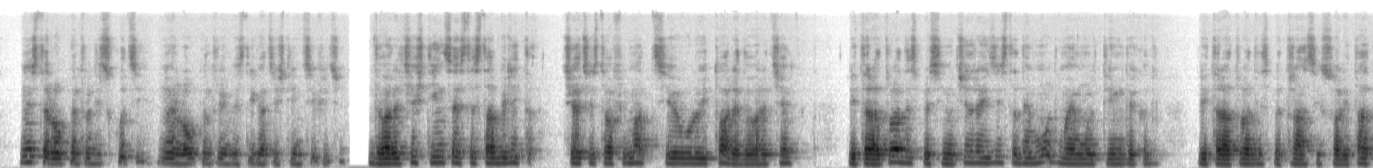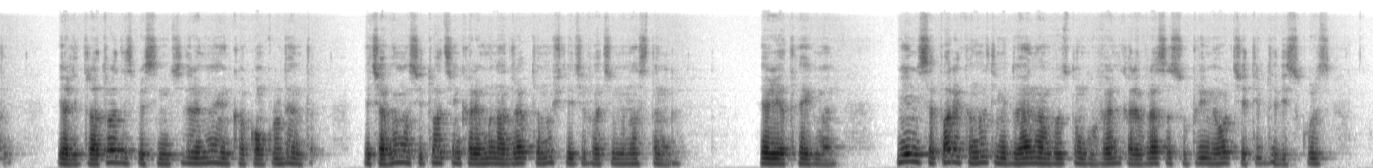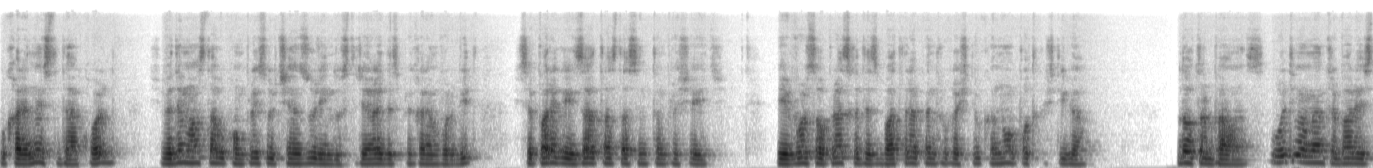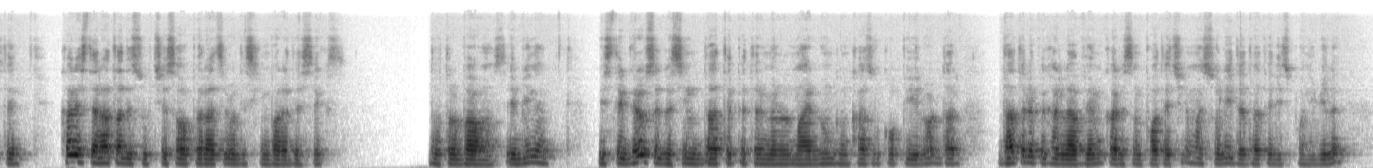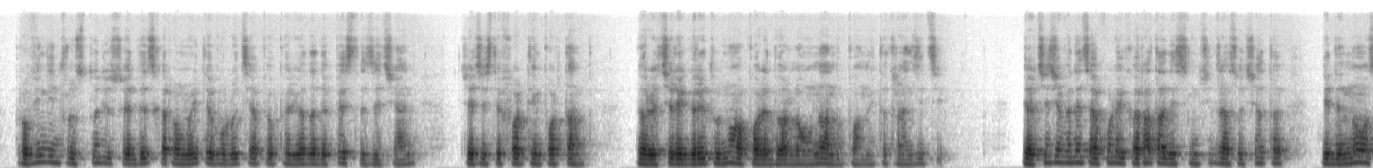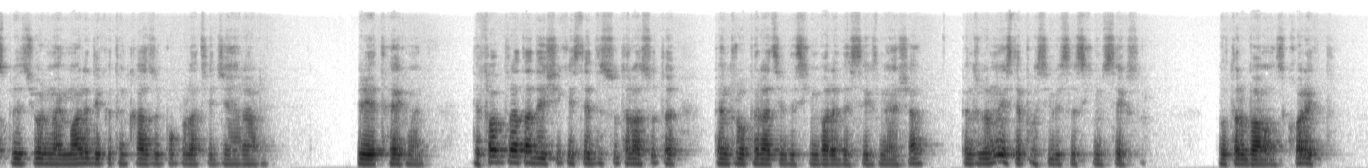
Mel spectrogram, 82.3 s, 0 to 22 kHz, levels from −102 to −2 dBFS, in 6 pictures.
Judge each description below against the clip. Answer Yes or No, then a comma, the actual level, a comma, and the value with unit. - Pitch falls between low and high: No, low, 115 Hz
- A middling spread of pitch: No, narrow, 1.5 semitones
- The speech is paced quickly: Yes, fast, 180 wpm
